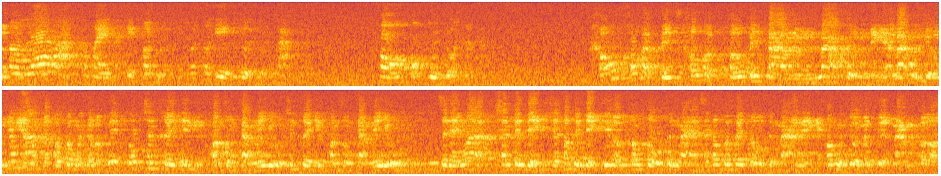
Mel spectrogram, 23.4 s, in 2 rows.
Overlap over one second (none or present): none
